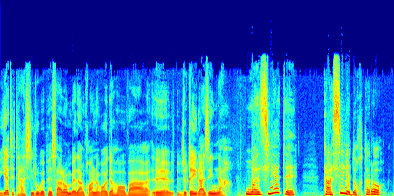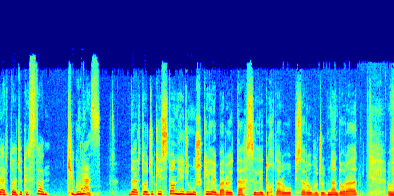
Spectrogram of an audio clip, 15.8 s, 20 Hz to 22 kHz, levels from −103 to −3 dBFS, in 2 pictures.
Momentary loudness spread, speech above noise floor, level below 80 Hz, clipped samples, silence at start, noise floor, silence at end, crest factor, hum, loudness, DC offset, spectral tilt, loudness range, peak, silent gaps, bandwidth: 9 LU; 31 dB; -52 dBFS; under 0.1%; 0 s; -48 dBFS; 0 s; 14 dB; none; -18 LUFS; under 0.1%; -5 dB/octave; 2 LU; -4 dBFS; none; 16 kHz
